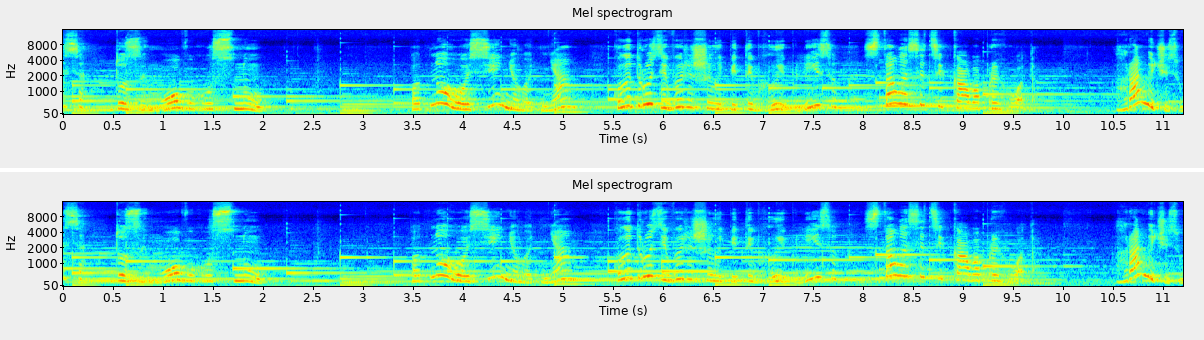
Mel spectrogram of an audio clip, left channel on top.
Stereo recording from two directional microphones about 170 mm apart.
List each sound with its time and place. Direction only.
0.1 s speech: 30° left (ahead or behind)
3.7 s speech: 30° left (ahead or behind)
10.6 s speech: 30° left (ahead or behind)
